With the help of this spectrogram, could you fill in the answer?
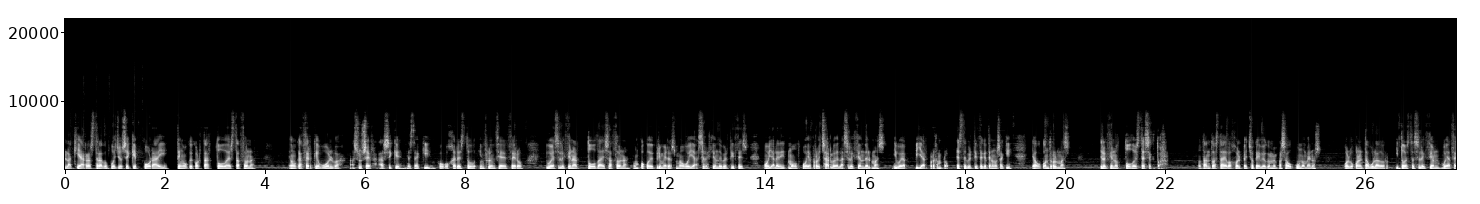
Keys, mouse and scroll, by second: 0.6 shift+middle click, 1.0 scroll up 1, 1.4 shift+middle click, 2.8-5.5 drag, 6.6 click, 7.1 click, 8.0 click, 9.1-10.6 middle drag, 12.0 click, 12.9 middle click, 14.2 Tab, 14.7 shift+middle click, 16.2 ctrl+click, 17.2 ctrl+click, 17.8 click, 18.5 middle click, 19.4 ctrl+KP_Add, 19.6 ctrl+KP_Add, 22.1 ctrl+KP_Subtract, 23.1 ctrl+KP_Add, 23.8 ctrl+KP_Subtract, 25.4 Tab, 26.0 middle click.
